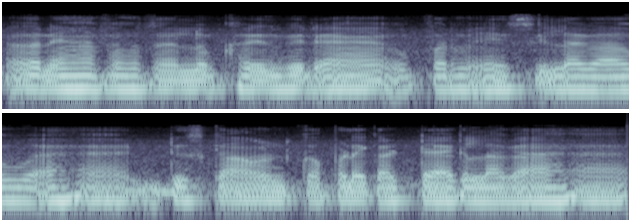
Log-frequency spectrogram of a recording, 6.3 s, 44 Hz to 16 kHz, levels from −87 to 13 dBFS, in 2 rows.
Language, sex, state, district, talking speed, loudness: Hindi, male, Bihar, Madhepura, 200 wpm, -14 LUFS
